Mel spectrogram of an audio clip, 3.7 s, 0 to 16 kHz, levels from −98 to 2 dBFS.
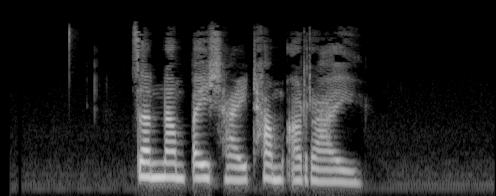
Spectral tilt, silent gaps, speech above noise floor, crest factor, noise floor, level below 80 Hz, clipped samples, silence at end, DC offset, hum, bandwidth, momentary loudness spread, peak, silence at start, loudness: -5 dB/octave; none; 43 dB; 20 dB; -67 dBFS; -78 dBFS; under 0.1%; 1 s; under 0.1%; 50 Hz at -70 dBFS; 10.5 kHz; 9 LU; -6 dBFS; 1 s; -25 LUFS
